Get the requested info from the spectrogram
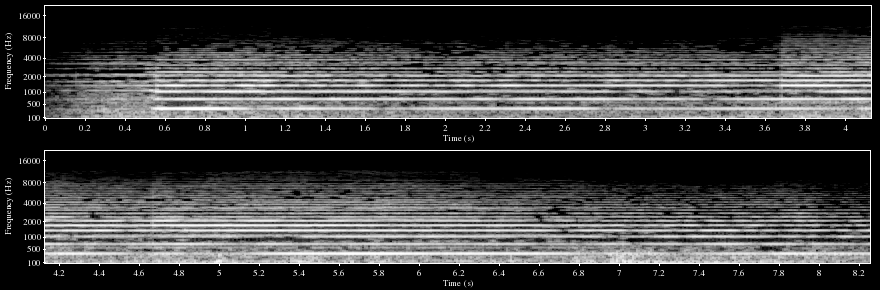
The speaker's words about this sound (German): So hörte es sich gestern auf Stuttgarter Straßen an, als hunderte Traktoren und Lastwagen in die Innenstadt fuhren.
